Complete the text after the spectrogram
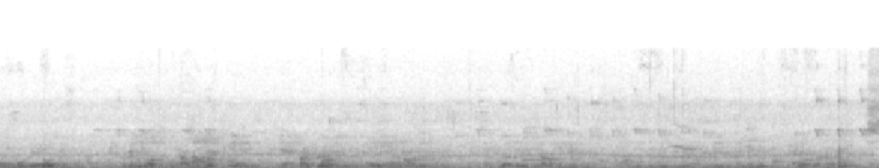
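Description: Rolling suitcase wheels rumble across a hard floor.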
